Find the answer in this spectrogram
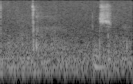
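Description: A pause in speech: low room tone with a faint click about half a second in and a short breathy hiss, a speaker's intake of breath, about a second and a half in.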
